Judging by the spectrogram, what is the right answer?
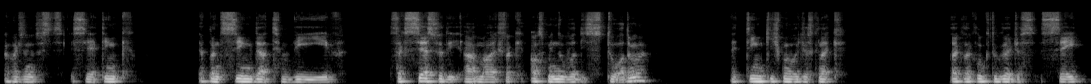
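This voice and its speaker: A man talking casually as a player in a tabletop role-playing game, in a halting way. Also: medium pitch, flat delivery, warm tone, breathy edge.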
